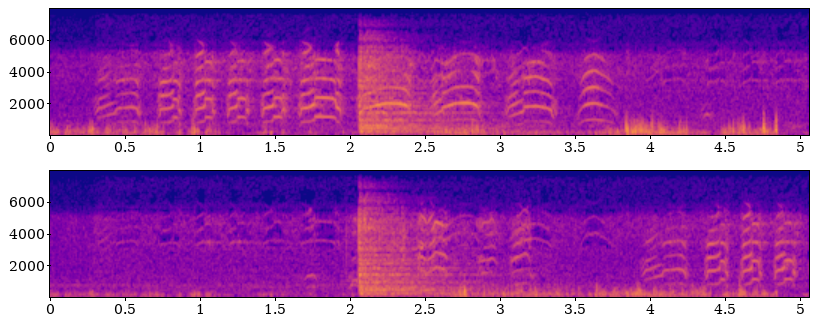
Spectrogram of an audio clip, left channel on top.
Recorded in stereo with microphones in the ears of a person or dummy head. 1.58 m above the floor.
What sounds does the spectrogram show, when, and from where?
2.1 s a cupboard door: 20° right (ahead or behind), 1.7 m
